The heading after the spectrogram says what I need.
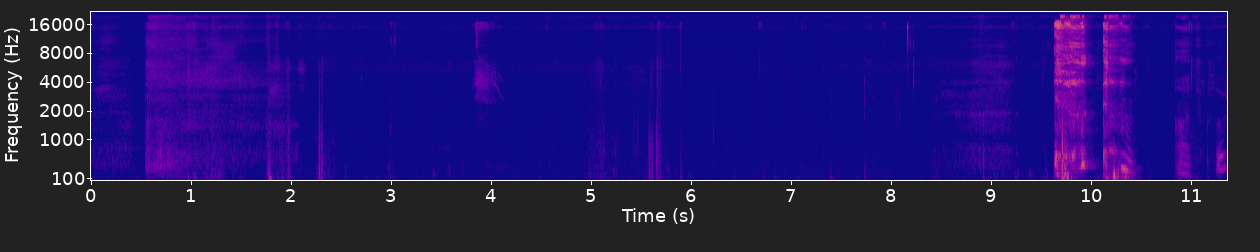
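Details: Several short, harsh coughs in a quiet room, including a quick burst of three or four near the end, during gameplay commentary; coughing.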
